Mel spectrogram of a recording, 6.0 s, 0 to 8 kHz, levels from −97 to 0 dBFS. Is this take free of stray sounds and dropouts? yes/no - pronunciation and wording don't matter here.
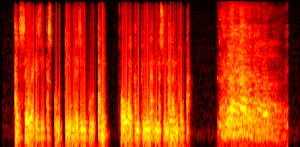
no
